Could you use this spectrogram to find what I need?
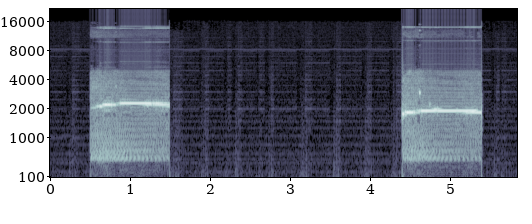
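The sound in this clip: Sonification tones of two white canes lying parallel and horizontal: two separate bursts of buzzy electronic hiss, each carrying a steady sustained whistle-like tone, with a long silent gap between them.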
